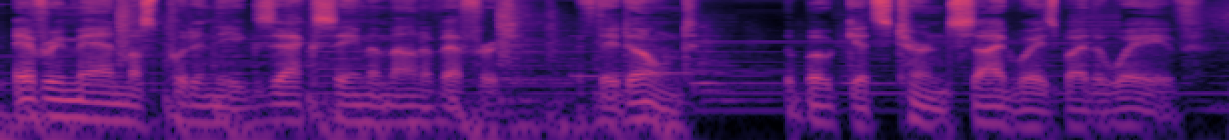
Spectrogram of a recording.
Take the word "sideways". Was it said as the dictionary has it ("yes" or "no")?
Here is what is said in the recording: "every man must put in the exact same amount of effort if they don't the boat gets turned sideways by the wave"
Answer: yes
